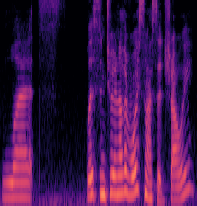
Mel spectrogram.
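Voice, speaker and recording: A woman's voice: a little high, animated, normal speed, darkish tone. A woman hosting a podcast in a casual, conversational style. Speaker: podcast host.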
